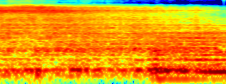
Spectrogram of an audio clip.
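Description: Thunder crash sound effect from a film soundtrack, played through a television's speaker: a loud, steady rolling rumble, with low sustained musical tones coming up under it about one and a half seconds in.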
